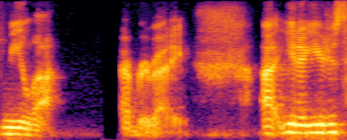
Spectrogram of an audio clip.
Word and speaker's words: Miele: features appliances you name it you know it's pronounced Miele everybody you know you just have to know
